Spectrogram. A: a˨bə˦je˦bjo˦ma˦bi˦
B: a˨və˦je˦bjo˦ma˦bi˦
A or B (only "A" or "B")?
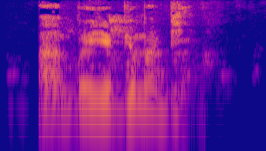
A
